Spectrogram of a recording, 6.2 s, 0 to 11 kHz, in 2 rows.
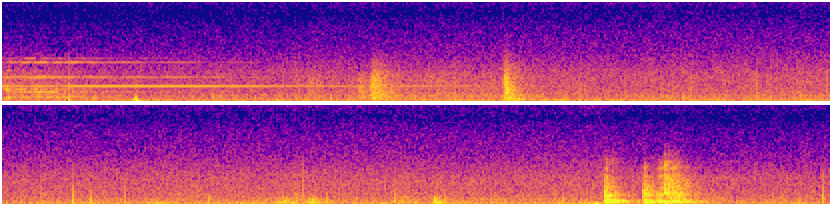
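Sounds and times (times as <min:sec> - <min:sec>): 
telephone ringing in a hotel room: 0:00.0 - 0:02.0
steady hiss: 0:00.0 - 0:06.2.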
